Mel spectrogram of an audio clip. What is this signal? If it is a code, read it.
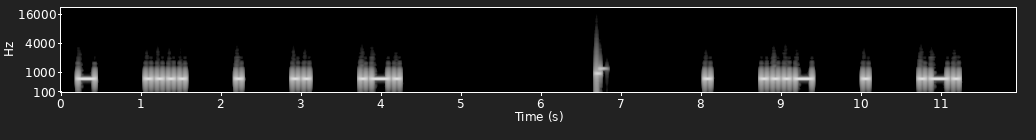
Morse code, heard as a keyed tone, about 17 wpm, spaced as for 10 wpm, 700 Hz. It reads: THEIR EVER
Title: 3x Character Spacing - Top 500 Words - 17wpm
